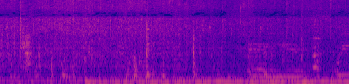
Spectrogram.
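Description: Century tuna sautéing with onion and tomato in a pan, a steady close sizzle and crackle of frying that runs throughout, with a few soft stirring scrapes.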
